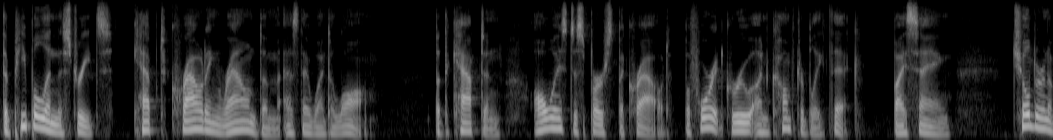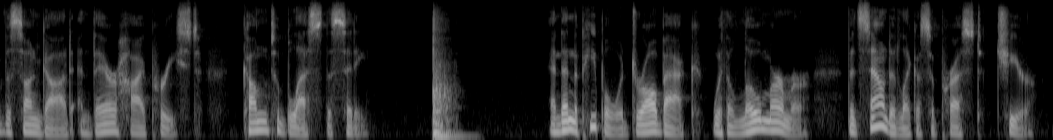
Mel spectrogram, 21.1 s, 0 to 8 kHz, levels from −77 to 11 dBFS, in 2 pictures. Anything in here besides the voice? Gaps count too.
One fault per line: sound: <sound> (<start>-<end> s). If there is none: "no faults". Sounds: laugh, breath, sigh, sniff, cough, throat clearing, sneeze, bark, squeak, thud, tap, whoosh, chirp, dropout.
sound: tap (14.8-15.4 s)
